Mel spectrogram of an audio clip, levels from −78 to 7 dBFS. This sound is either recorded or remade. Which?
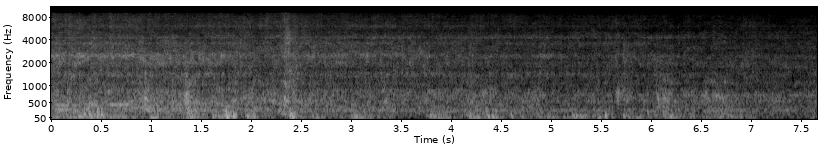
remade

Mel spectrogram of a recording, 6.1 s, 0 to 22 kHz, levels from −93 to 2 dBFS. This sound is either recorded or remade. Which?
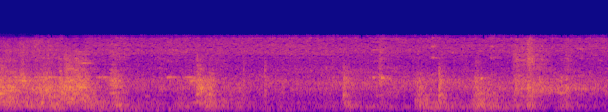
recorded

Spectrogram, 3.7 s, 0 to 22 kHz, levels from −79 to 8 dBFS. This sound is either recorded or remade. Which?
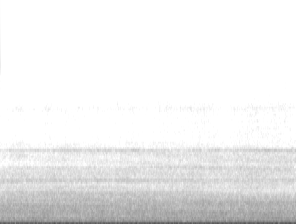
recorded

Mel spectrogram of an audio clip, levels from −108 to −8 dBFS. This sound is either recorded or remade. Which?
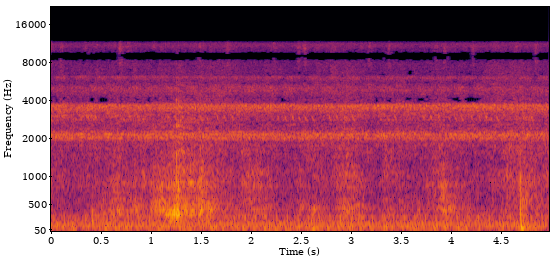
recorded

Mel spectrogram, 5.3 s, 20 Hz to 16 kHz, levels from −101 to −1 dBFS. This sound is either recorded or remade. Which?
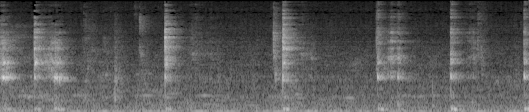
recorded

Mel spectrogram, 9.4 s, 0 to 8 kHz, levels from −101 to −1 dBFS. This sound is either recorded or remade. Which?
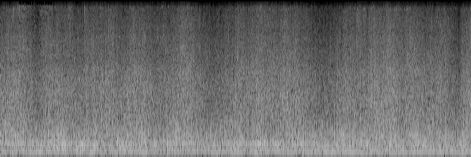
remade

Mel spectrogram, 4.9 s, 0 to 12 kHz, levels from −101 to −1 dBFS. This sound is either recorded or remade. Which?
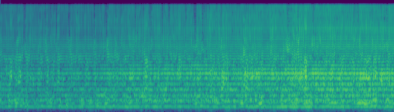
remade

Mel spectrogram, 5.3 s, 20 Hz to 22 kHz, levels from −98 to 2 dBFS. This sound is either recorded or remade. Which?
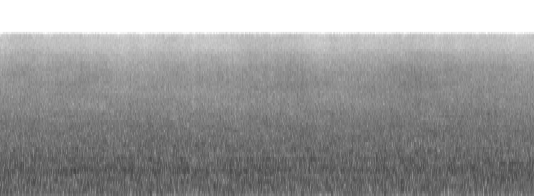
remade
